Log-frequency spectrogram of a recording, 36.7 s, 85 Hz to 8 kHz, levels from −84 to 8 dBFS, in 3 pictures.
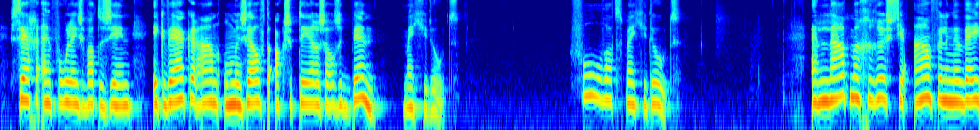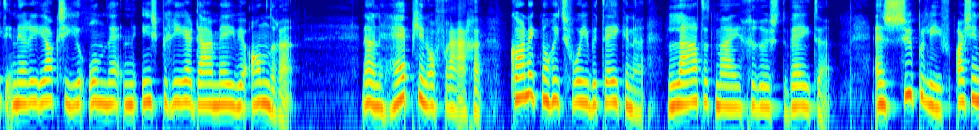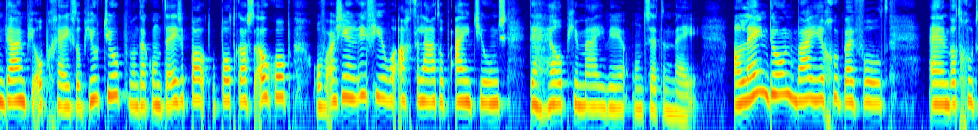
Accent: Dutch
